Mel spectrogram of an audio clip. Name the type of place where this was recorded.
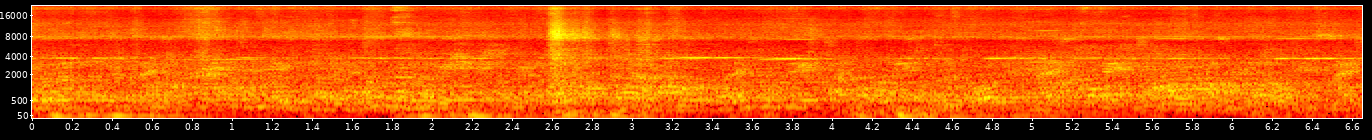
subway station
